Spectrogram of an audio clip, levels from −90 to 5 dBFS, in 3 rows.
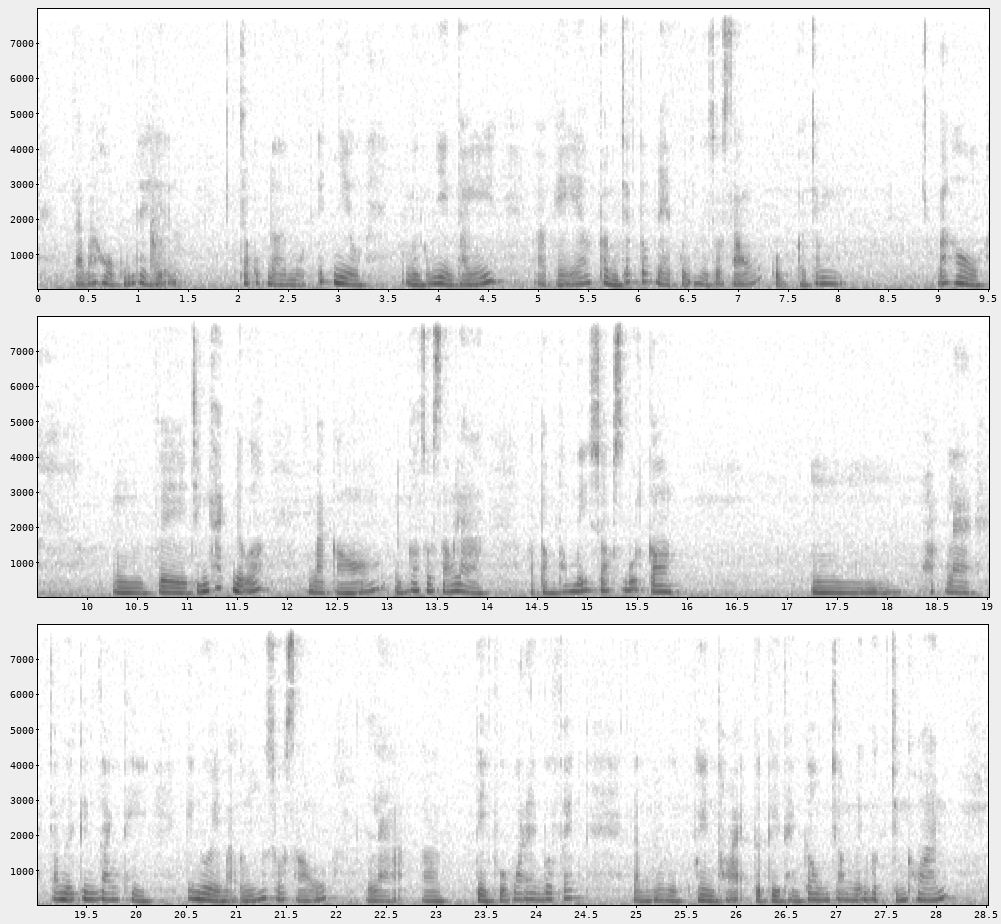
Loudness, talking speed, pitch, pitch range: -41 LUFS, 165 wpm, 160 Hz, 140-185 Hz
